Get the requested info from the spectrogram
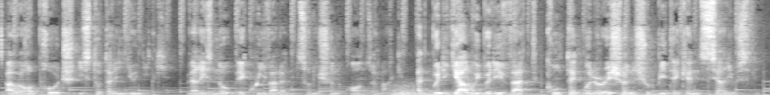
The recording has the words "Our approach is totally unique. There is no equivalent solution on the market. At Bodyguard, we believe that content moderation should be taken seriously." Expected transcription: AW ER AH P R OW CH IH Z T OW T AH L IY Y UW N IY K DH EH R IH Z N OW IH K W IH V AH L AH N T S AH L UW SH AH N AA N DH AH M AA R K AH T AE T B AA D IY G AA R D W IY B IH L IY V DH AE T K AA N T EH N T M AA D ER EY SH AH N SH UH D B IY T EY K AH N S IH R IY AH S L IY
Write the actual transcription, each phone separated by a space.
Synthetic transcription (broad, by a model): AW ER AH P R OW CH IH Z T OW T AH L IY Y UW N IY K DH EH R IH Z N OW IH K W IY V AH L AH N T S AH L UW SH AH N AA N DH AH M AA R K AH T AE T B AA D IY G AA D W IY B IH L IY V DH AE T K AA N T EH N T M AA D ER EY SH AH N SH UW D B IY T EY K AH N S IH R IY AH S L IY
